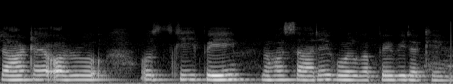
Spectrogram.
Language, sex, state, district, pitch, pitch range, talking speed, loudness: Hindi, female, Uttar Pradesh, Budaun, 210 Hz, 205-215 Hz, 170 wpm, -17 LUFS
